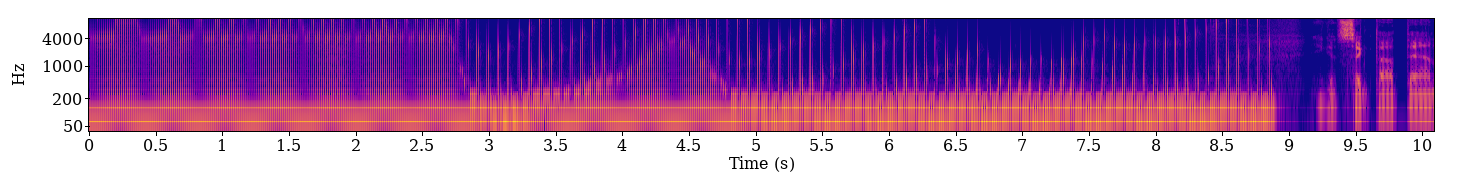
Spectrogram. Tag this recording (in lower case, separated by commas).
synthesizer, speech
